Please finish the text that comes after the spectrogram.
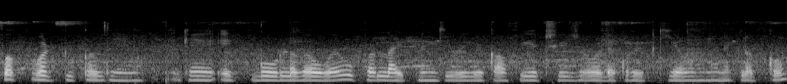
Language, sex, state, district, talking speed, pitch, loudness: Hindi, female, Punjab, Pathankot, 175 wpm, 185 Hz, -22 LUFS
